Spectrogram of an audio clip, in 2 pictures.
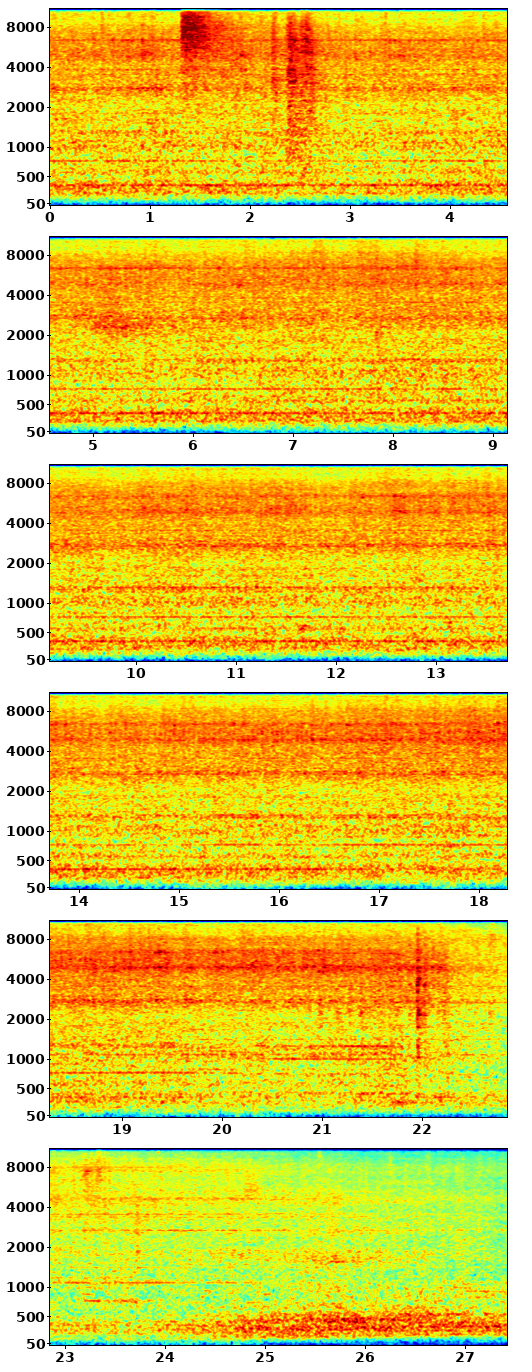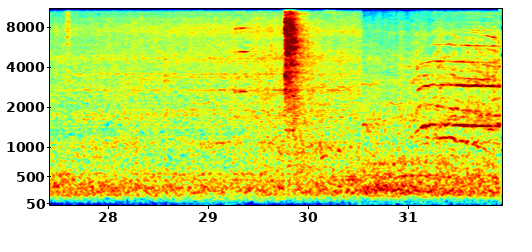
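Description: Roller coaster chain lift running with a steady mechanical hum and rattle as a Bolliger & Mabillard inverted coaster train climbs the lift hill. About three-quarters of the way through the steady hum stops, and a louder rushing rumble from the train on the track builds.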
